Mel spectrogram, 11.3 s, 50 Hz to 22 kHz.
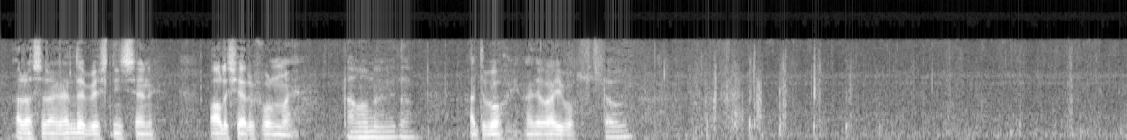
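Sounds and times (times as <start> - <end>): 
steady breezy noise: 0.0 - 11.2
speech: 0.2 - 6.4
faint footsteps walking across grass: 6.7 - 11.2.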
